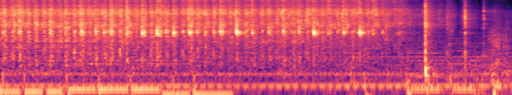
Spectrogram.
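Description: A tin-on-tin cocktail shaker shaken hard, with ice rattling quickly against the metal. The rattle fades out about six seconds in and is followed by a couple of sharp knocks.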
